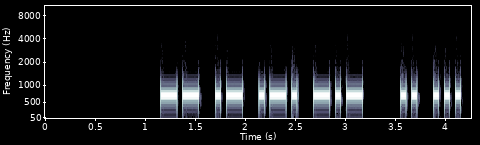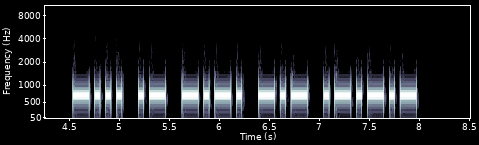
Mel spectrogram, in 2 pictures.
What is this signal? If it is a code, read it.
Morse code, heard as a keyed tone, about 22 wpm, 700 Hz. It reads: MARK IS BACK.
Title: Sentences from Top 1000 Words - Review Part 1 - 22wpm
